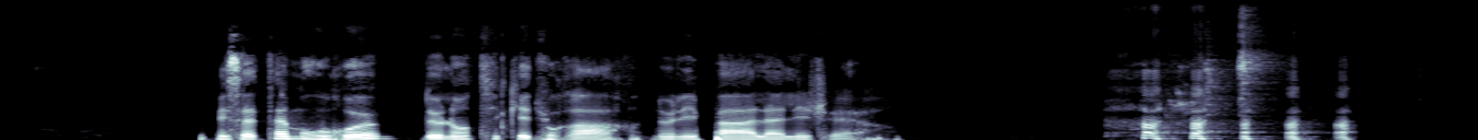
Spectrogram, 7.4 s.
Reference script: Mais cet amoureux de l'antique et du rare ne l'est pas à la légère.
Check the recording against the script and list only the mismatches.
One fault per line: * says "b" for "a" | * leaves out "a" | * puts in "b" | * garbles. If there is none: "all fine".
all fine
